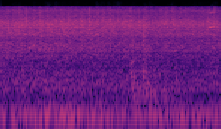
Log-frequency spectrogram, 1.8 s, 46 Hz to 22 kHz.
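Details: Stretched 1986 Chevy crew cab dually after bleeding hydroboost steering and brake hydraulics: steady, even idle with smooth low rumble, no chatter when steering or braking; only a throttle hesitation, suspected bad gas.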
